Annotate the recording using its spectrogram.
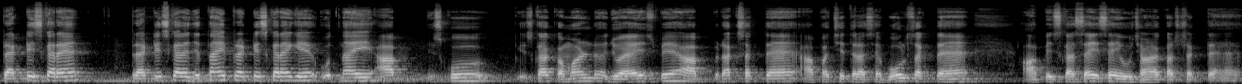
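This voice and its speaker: A man's voice: mid-range voice, moderate pace. A man teaching English in a lesson, patiently spelling words out letter by letter and repeating each rule.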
